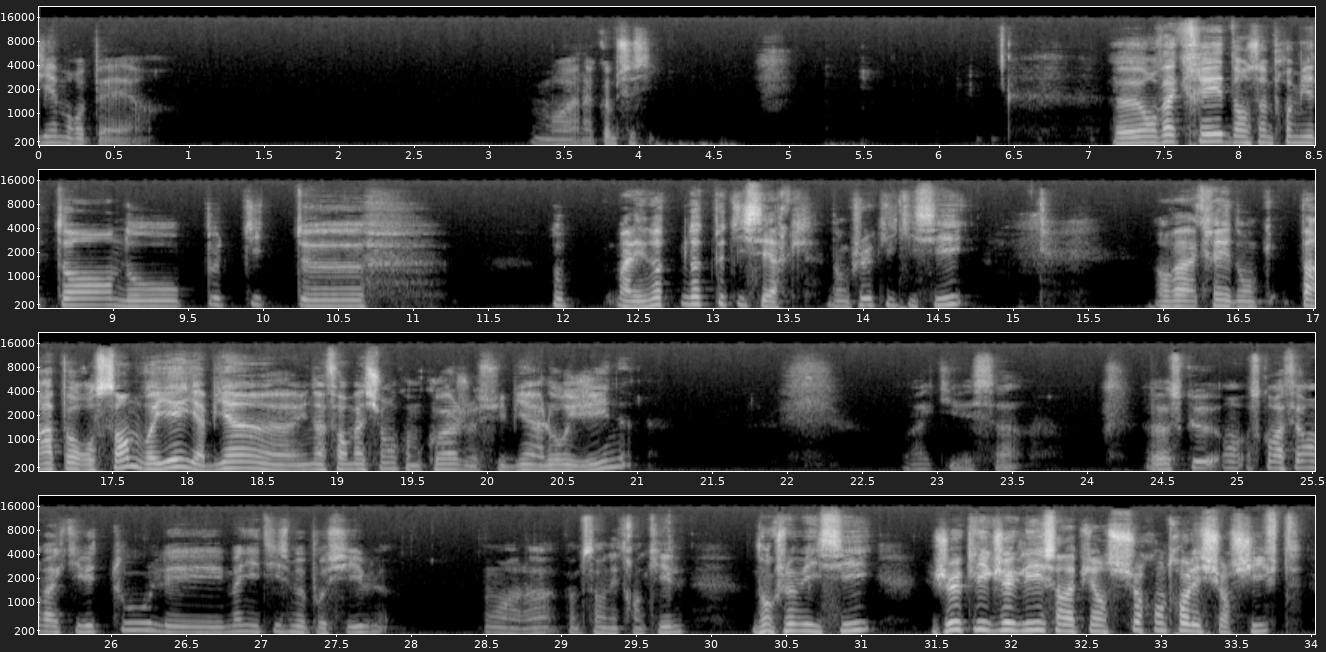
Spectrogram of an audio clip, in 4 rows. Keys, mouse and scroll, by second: 4.1 KP_Subtract, 5.3 KP_Subtract, 6.2 click, 6.6 click, 7.9 click, 14.2 click, 15.9 KP_Subtract, 23.1 click, 25.2 click, 25.7 click, 26.5 click, 26.9 click, 27.5 click, 27.9 click, 28.4 click, 31.3-34.0 drag.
